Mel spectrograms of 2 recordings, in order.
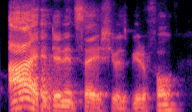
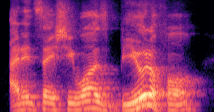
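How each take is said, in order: First: The word "I" carries the main stress. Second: The word "beautiful" carries the main stress.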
